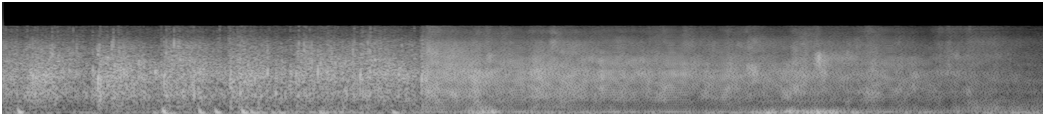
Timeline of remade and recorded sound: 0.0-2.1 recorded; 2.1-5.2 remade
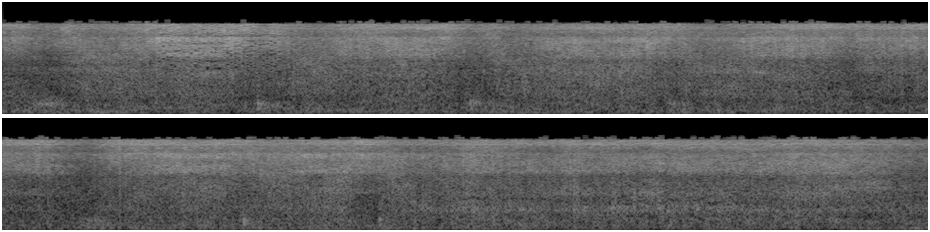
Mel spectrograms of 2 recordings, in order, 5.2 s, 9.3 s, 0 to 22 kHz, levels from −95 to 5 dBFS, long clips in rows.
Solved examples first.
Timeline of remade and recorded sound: 0.0-2.0 remade; 2.0-2.6 recorded; 2.6-7.7 remade; 7.7-8.6 recorded; 8.6-9.3 remade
